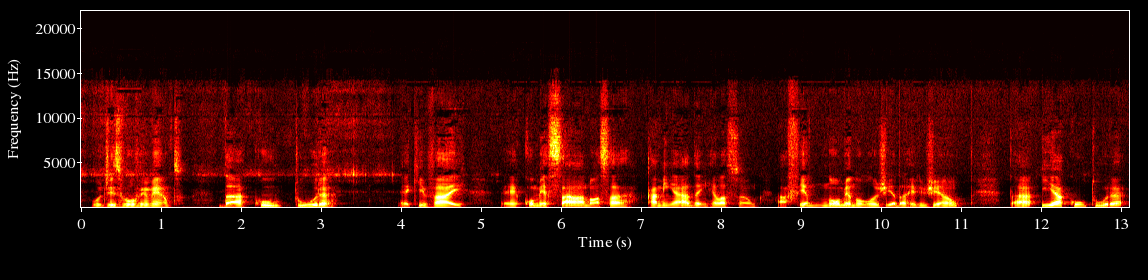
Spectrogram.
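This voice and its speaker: Low mellow man giving a lecture. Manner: explanatory, repeats points with "então" and "tá?". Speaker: teacher. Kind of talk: recorded lecture.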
